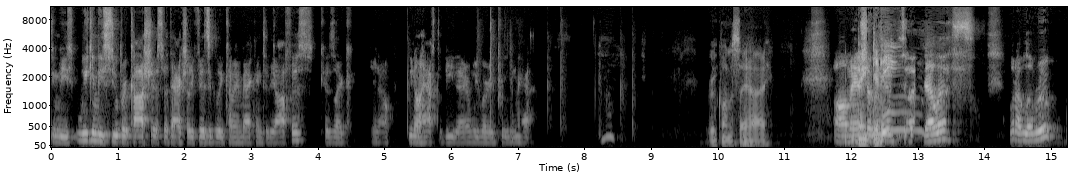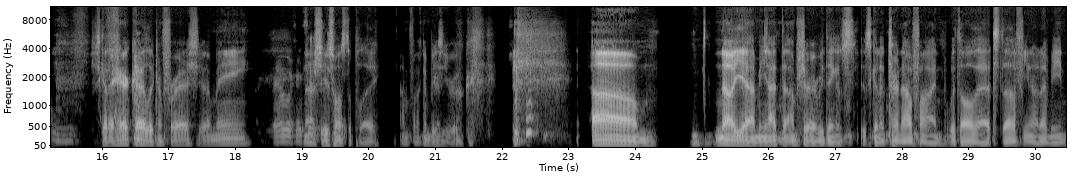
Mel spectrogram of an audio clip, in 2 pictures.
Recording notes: We have our first Zoom interview/video content for The kPodcast.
